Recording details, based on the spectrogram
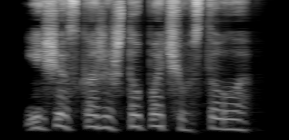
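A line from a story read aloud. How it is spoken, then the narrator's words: Grumbling. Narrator (Russian): проворчал доктор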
